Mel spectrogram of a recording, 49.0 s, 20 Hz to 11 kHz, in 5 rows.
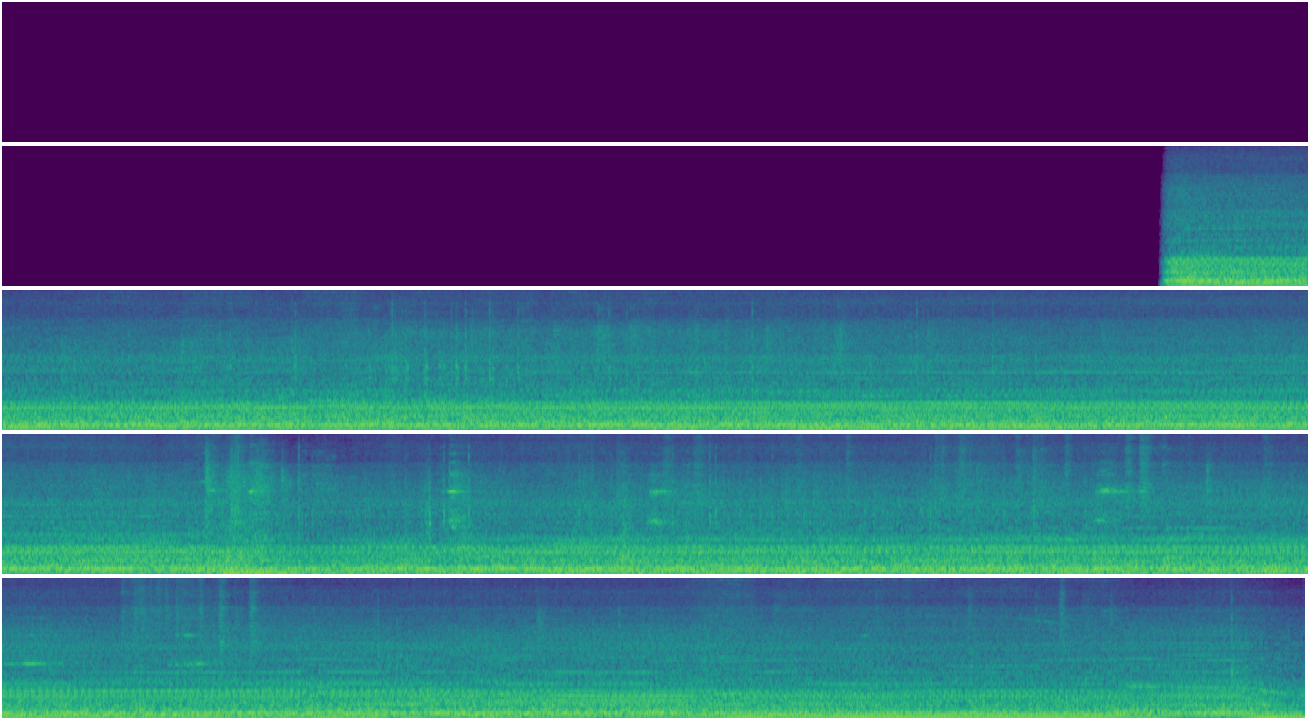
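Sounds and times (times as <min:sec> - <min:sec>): engine running steadily: 0:18.5 - 0:48.9.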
